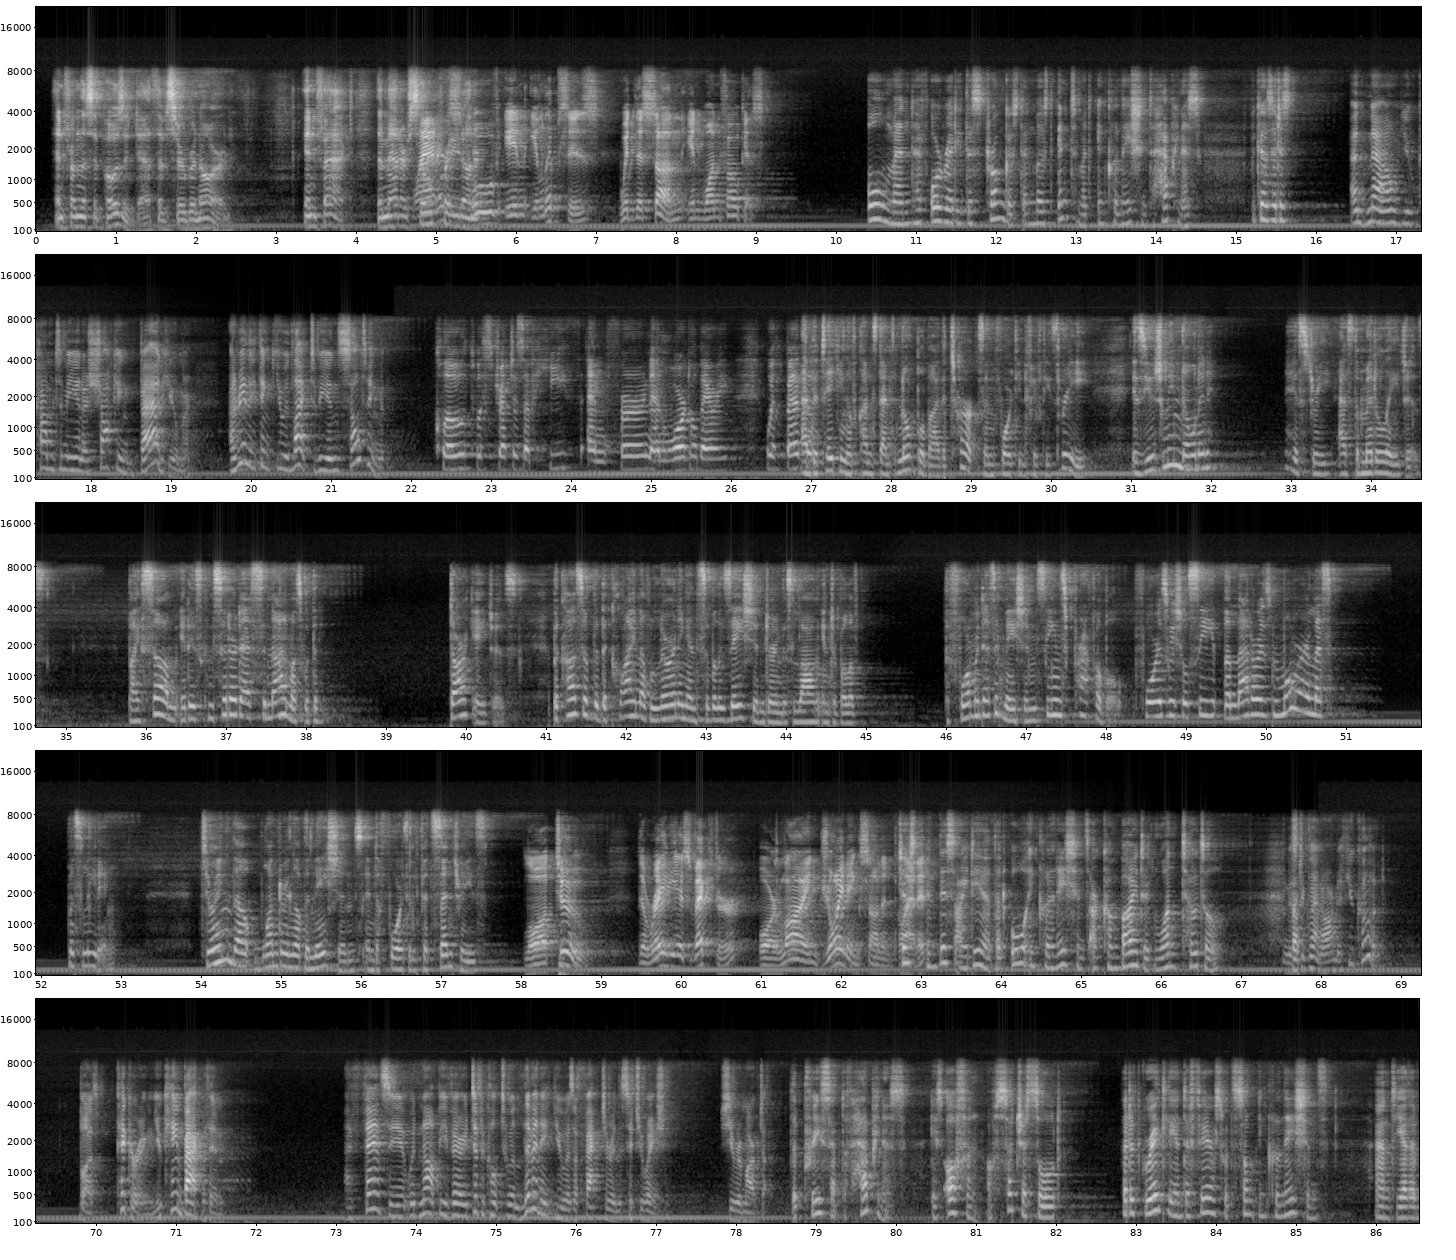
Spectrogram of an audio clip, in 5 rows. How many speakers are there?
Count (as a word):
six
